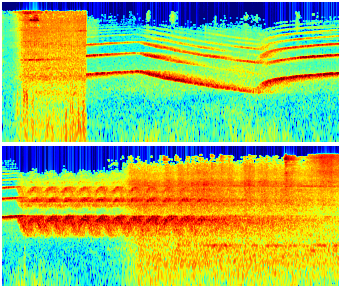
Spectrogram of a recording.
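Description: A loud emergency siren wails in London, its pitch sliding down and then climbing back up, then holding a steady tone over a constant rumble of city traffic.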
